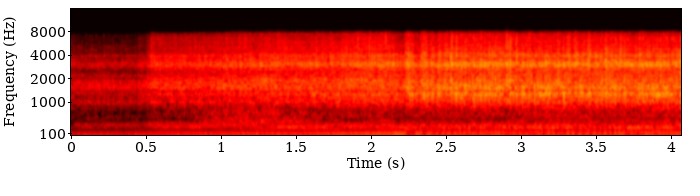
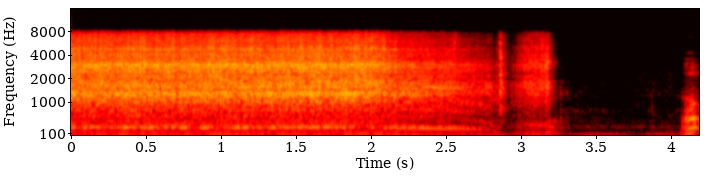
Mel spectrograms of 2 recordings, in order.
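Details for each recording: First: Lionel 1948–50s plastic-case Scout motor (#1110 2-4-2) on a test stand after cleaning the brushes and commutator: buzzy high whir climbing smoothly as speed rises; still noisy, normal for this motor, with better slow-speed control. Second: Lionel plastic-case Scout motor (#1110 2-4-2) after cleaning, testing the reversing mechanism: steady high whine cuts out abruptly after the direction change, then a couple of clicks; the reversing unit jams, which happens occasionally with these.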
